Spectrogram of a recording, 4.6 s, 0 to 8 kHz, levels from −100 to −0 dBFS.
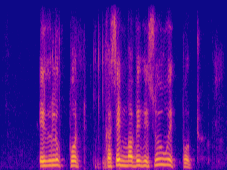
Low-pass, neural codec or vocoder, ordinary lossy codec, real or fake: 7.2 kHz; none; Opus, 16 kbps; real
